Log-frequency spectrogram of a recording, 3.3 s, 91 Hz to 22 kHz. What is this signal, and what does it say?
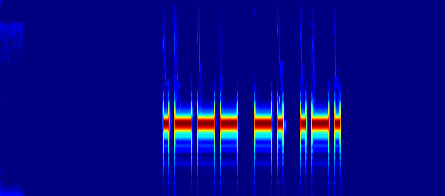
Morse code, heard as a keyed tone, about 28 wpm, 700 Hz. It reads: JNR
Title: USA Call Sign Postfixes - 3 Letters 28wpm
